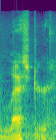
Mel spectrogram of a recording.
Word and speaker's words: Leicester: But good God, who would expect that would be Leicester? Oh, wow. So that is why I butcher these English names here, because it's you know,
